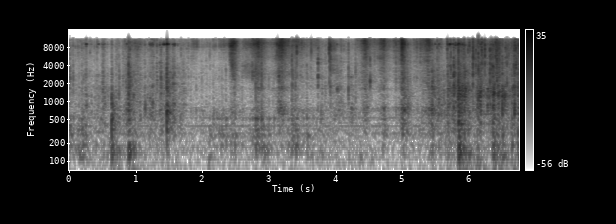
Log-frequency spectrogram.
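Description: Stiff plastic blister packaging of a toy pack crackling and clicking as it is twisted and pried at by hand, in a run of short, sharp crackles.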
